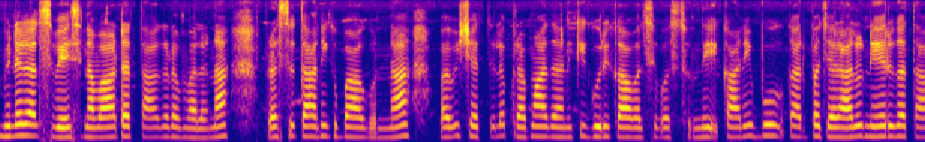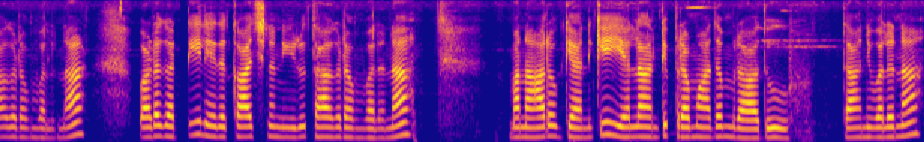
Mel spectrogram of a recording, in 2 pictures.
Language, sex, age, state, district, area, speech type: Telugu, female, 18-30, Andhra Pradesh, Chittoor, urban, spontaneous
